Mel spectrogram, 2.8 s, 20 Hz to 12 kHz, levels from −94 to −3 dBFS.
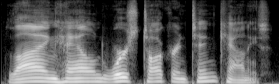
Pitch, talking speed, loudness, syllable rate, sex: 130 Hz, 130 wpm, -18 LUFS, 3.9 syllables/s, male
